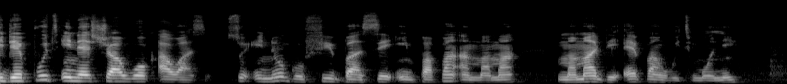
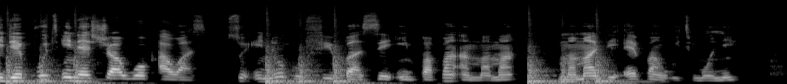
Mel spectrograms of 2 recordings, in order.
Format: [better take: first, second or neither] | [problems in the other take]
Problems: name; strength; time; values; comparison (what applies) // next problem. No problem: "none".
first | noise reduction (classical method Wiener filter)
